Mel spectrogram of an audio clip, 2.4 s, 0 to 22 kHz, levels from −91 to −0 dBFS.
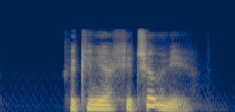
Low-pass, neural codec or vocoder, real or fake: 7.2 kHz; codec, 16 kHz, 0.5 kbps, FunCodec, trained on Chinese and English, 25 frames a second; fake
